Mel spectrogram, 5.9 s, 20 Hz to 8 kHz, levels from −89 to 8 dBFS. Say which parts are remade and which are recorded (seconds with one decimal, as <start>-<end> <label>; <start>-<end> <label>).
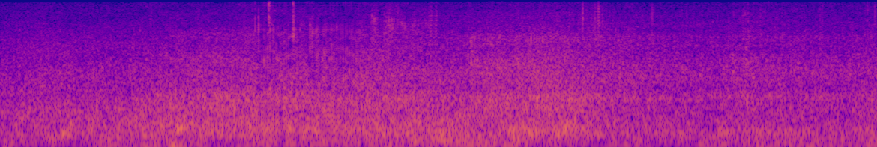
0.0-1.7 recorded; 1.7-2.4 remade; 2.4-5.9 recorded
